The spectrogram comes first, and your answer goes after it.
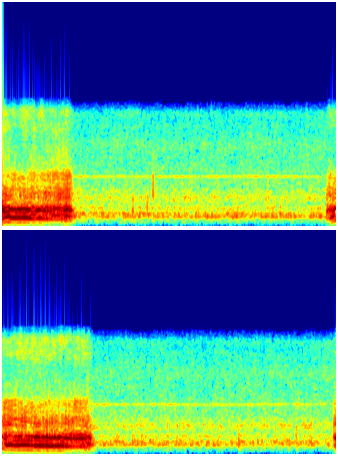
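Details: Pit bull asleep indoors, snoring loudly: two deep, rumbling snores about four seconds apart, each lasting roughly a second, with a low steady hum between them.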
